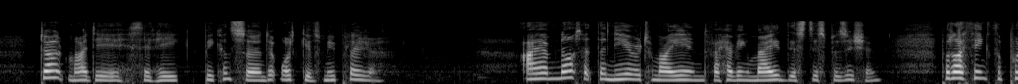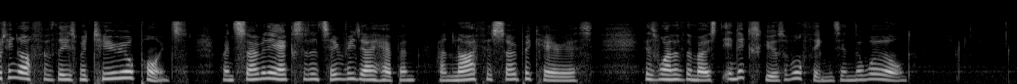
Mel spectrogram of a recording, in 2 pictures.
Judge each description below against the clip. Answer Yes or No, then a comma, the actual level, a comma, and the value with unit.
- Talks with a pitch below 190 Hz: No, high, 215 Hz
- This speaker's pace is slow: No, average, 160 wpm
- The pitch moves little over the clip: No, average, 4.1 semitones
